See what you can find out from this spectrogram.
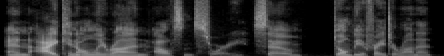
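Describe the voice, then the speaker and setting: A woman who hosts a running podcast, talking as an interview guest in a loud, emphatic, enthusiastic way and laughing easily. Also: fairly low pitch, steady tone, normal speed, dry recording, studio quality. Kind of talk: casual interview chat.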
